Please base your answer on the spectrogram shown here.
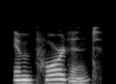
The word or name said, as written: important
